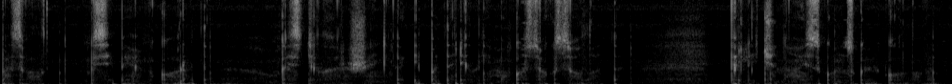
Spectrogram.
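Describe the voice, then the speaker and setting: A whisper at a fairly slow pace over noticeable background noise. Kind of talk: ASMR fairy tale reading. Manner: close whisper.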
